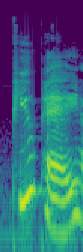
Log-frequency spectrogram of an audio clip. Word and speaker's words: pupae: That mulch is also perfect habitat for invertebrates that birds eat, including the pupae. I had to look this word up. It's P-U-P-A-E. I did not know that word. Pupae, it's pronounced. I had to look up the pronunciation.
